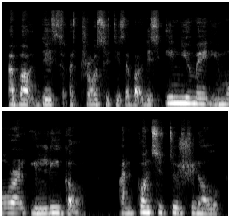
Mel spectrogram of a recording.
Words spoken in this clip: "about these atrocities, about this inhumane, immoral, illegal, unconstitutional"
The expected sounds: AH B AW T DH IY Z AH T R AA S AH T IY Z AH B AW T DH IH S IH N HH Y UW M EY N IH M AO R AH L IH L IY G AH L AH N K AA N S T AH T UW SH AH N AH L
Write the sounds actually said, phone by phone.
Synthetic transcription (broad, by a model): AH B AW T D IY S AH T R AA S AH T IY S AH B AW T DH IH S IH N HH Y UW M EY N IH M AO R AH L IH L IY G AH L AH N K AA N S T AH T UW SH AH N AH L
